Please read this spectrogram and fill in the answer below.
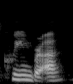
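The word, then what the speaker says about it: Coimbra: we yeah oh yeah it's Queen BR by the way how you pronounce it I would never have known that until I went there Queen BR we go down south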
